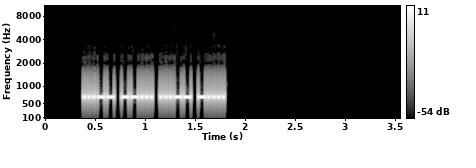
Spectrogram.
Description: Morse code, heard as a keyed tone, about 48 wpm, 700 Hz. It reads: 3736
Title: Numbers - 4-Digit 50wpm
